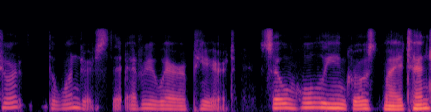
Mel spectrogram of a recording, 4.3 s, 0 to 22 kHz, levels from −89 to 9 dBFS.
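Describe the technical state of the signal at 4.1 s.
At 4.1 s the automatic gain is still rising, near the end of a swell running from 0.49 to 4.26 s. The control heard a quiet input and kept pushing the gain up, about 15 dB in total, so voice and background climb together. Underneath, the AMR wideband (HD Voice) codec leaves the speech rough and raspy, which fits its 8.85 kbit/s mode. Nothing is present above 7.5 kHz.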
